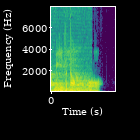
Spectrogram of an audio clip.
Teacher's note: Berikutnya ketika ayat yang kedua maka jangan lupa lafaz nun sebelum lafaz Allah atau sebelum lafzul jalalah itu hurufnya nun nah yang dibaca titis, bukan minallah tapi minallah untuk menipiskan huruf nun, karena kita baca bukan no tapi nah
